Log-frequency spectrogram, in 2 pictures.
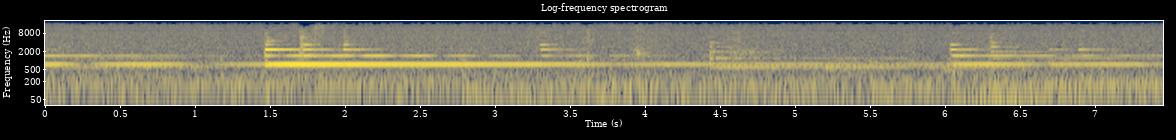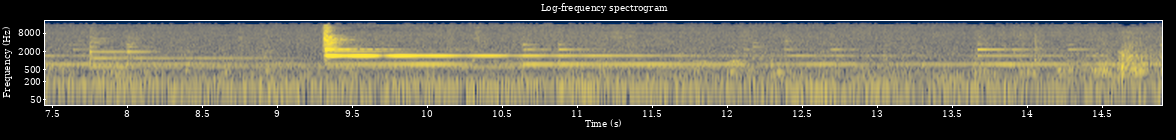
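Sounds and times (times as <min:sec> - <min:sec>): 
metal chime ringing: 0:00.0 - 0:14.6.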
